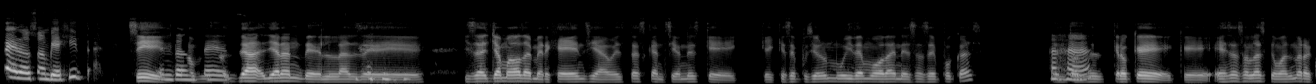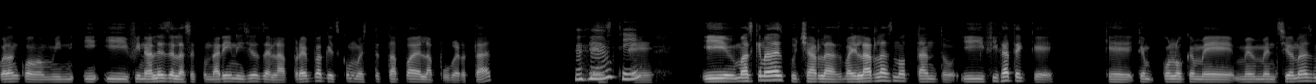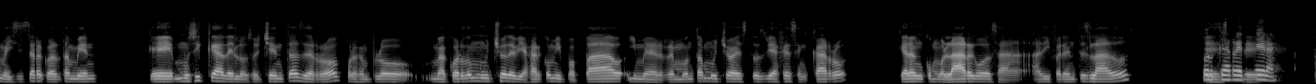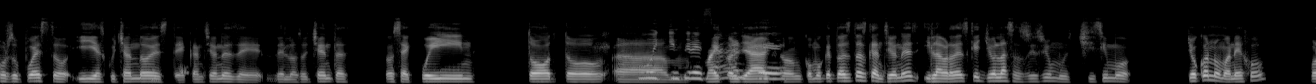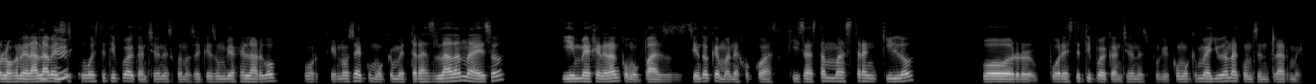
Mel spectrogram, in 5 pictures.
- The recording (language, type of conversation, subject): Spanish, podcast, ¿Qué te hace volver a escuchar canciones antiguas?
- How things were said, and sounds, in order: unintelligible speech; chuckle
